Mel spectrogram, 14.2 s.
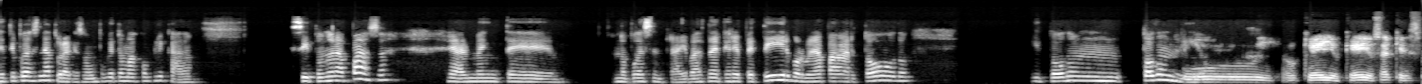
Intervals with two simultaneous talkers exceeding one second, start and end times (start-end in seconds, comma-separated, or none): none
